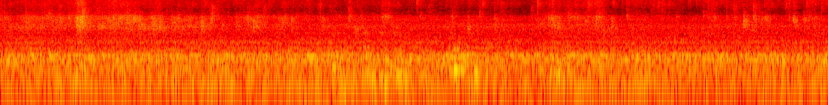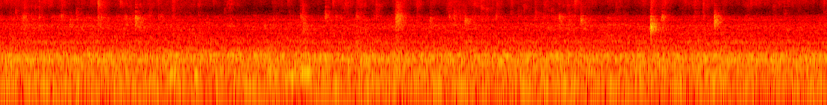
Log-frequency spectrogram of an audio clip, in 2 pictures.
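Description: Hands scrub lathered hair.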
